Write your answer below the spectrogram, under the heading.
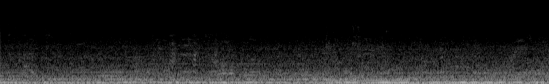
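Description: Tour boat's engine running steadily with a low drone that swells a little about four seconds in.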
